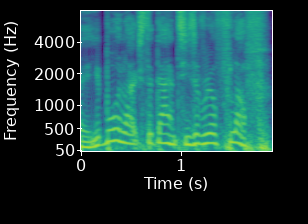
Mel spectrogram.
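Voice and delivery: put-on English-accented father, high-pitched. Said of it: "Oh, it's English, I guess".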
